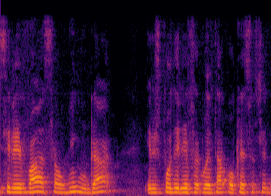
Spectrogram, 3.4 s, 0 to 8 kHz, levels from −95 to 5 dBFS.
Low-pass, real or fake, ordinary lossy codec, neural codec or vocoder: 7.2 kHz; fake; none; codec, 16 kHz, 2 kbps, FunCodec, trained on LibriTTS, 25 frames a second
